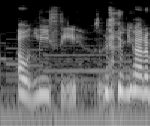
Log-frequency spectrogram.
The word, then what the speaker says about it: Lethe: Okay, second is my most recent Sona, an albino muntjac deer raven, pronounced Lethe.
